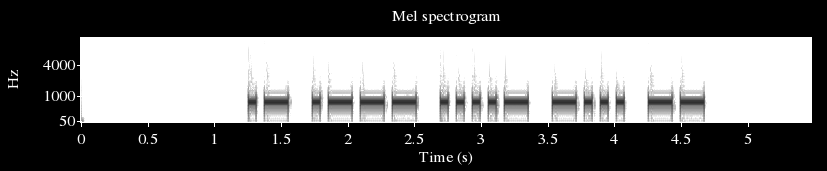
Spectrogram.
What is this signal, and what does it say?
Morse code, heard as a keyed tone, about 20 wpm, 700 Hz. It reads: AJ4BM
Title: USA Call Signs - 5 Characters - 2x Character Spacing - 20wpm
